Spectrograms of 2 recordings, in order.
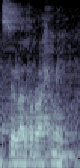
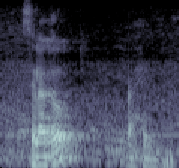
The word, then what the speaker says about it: silaturahim: di sini dalam rangka silaturahmi maknanya adalah farjul UNS jadi yang tepat adalah silatu silatuahim Apa tadi fikrul silatu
